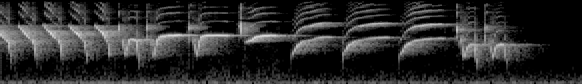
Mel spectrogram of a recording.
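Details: Canary chick singing while sitting on a hand, out of any cage: quick downward chips, then clear rising whistled phrases repeated about three times a second, ending abruptly in silence.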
